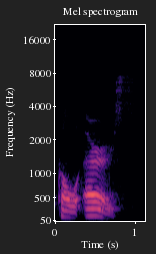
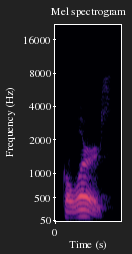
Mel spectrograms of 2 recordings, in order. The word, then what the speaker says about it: coerce: Y luego coerce, co y luego earth, coerce.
